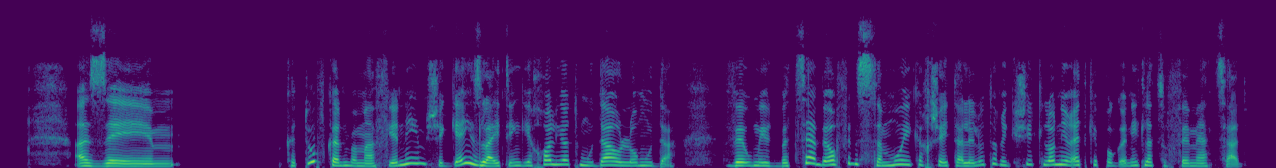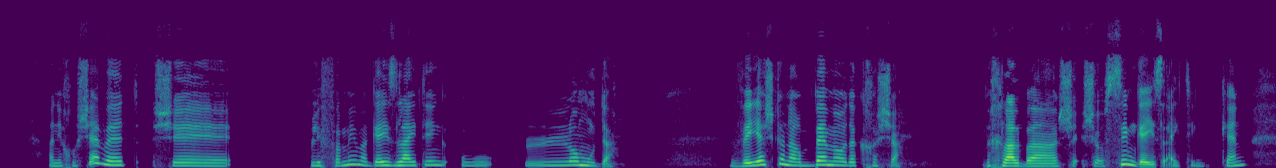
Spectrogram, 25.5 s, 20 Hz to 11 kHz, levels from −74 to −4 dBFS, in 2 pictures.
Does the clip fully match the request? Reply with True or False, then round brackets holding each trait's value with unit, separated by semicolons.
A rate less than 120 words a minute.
True (100 wpm)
